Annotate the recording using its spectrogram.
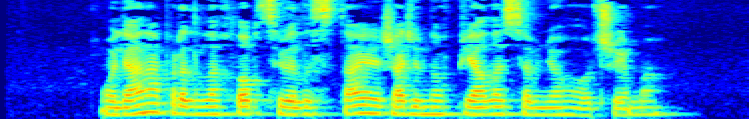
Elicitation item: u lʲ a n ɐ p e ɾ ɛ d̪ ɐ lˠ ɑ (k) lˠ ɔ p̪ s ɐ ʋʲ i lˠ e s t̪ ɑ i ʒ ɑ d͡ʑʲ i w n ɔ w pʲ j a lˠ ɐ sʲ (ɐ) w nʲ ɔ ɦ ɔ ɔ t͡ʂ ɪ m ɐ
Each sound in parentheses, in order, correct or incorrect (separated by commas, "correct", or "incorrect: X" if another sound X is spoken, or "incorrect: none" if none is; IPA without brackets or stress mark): incorrect: x, correct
